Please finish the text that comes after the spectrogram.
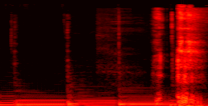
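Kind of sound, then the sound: human body sound, throat clearing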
